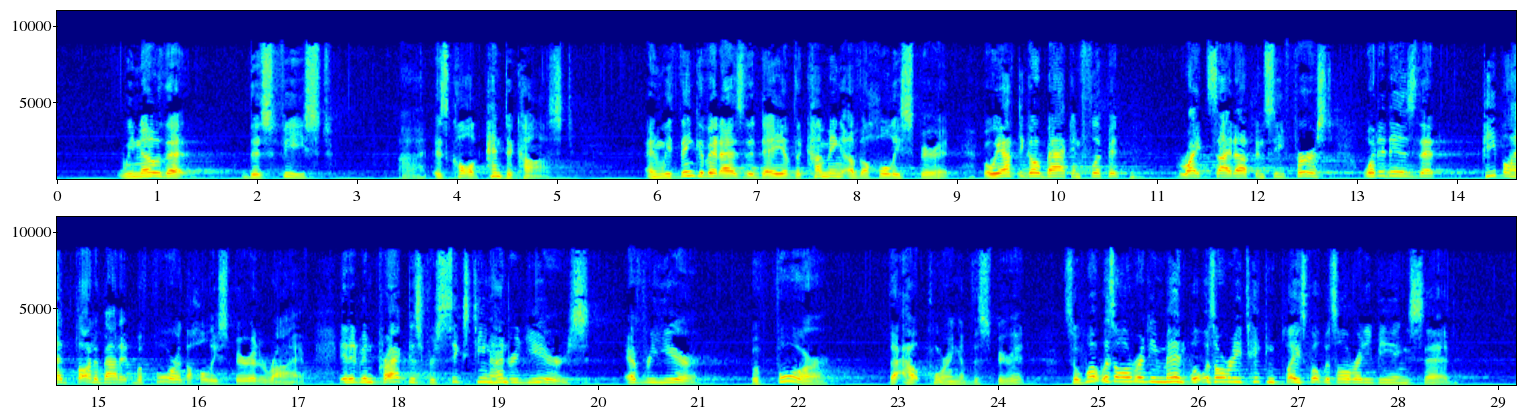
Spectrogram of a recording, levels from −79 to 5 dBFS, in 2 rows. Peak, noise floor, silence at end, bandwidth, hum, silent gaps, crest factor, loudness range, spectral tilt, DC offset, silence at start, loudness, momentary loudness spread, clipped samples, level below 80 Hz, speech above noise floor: -6 dBFS; -47 dBFS; 0.1 s; 9.4 kHz; 60 Hz at -50 dBFS; none; 20 dB; 6 LU; -4.5 dB/octave; under 0.1%; 0.2 s; -24 LUFS; 15 LU; under 0.1%; -48 dBFS; 23 dB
